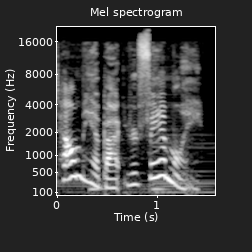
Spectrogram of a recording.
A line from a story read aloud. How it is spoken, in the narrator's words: Wilbur asked Sunny excitedly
